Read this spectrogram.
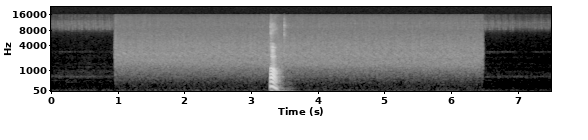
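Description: A radio hisses with steady static.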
